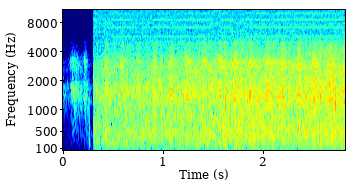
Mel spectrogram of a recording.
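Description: American Flyer model train running toward the main yard, a steady close hiss and rumble that starts abruptly and holds continuous, loud and alone without talk.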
